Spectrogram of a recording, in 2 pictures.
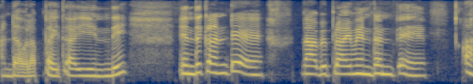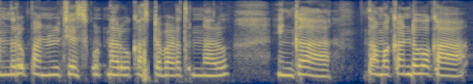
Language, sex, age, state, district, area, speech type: Telugu, female, 30-45, Andhra Pradesh, Guntur, rural, spontaneous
